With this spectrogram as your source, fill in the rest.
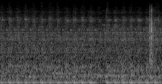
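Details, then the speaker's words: Brand-new Honda Beat LED scooter, remote-started without the key after installing a CR7 PNP alarm: a steady, even idle putter with a smooth low drone and no knocks or misses. The MIL stays off, with no error indicated. "nah ini mesinnya udah nyala dan ini terbukti aman ya lampu mil Tidak nyala tidak ada indikasi kerusakan ataupun error"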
